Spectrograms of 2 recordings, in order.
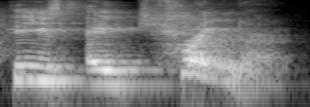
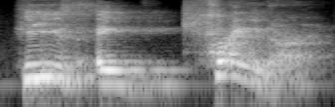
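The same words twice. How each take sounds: The two takes are said the same way.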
